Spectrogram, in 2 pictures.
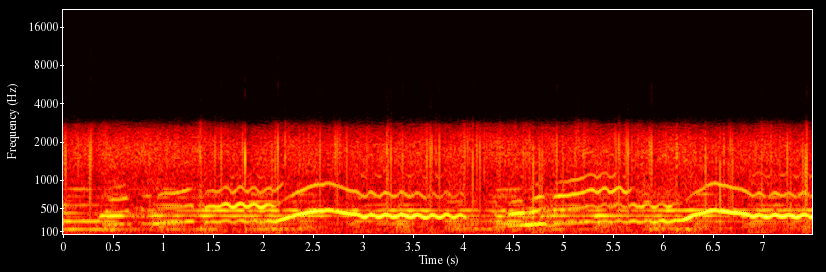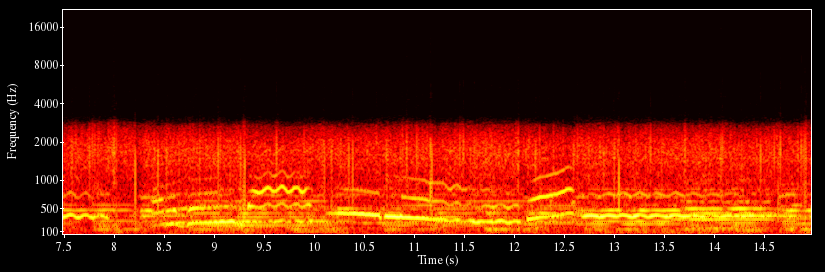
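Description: Dance orchestra playing a slow melody over held chords, its lead line with a wide vibrato. The sound is narrow and muffled, as on an early-1930s radio broadcast recording.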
